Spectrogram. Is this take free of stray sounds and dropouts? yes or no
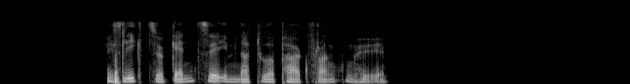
yes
